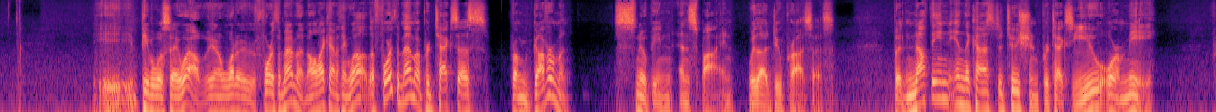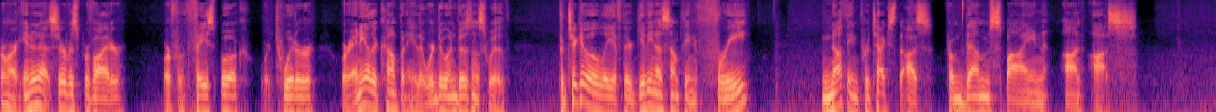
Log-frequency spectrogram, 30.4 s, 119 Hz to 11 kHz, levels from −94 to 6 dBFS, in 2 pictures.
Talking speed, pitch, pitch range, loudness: 145 wpm, 115 Hz, 100-125 Hz, -18 LUFS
